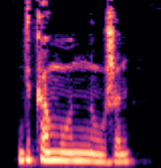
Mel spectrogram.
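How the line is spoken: Scoffing man. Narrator (Russian): хмыкнул жгучий красавец-брюнет

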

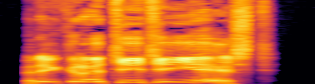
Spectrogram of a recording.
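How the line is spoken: Yelling. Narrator (Russian): заорал я

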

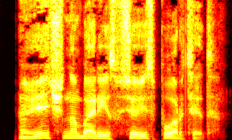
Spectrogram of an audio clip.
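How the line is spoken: Sighing teacher. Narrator (Russian): вздохнул учитель

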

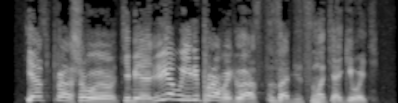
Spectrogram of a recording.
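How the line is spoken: Shrill screeching reply. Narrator (Russian): Визгливо-пронзительным, словно скрип металла по стеклу, голосом ответил Чимай

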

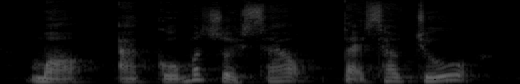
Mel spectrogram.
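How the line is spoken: Stammering question. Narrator (Vietnamese): Tôi lắp bắp hỏi

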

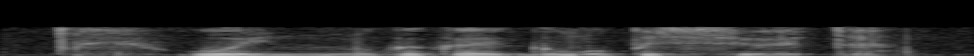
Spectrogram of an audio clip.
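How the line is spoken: Annoyed sigh. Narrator (Russian): с досадой вздохнула Женя

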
